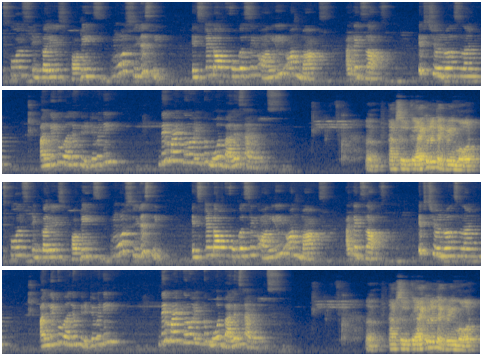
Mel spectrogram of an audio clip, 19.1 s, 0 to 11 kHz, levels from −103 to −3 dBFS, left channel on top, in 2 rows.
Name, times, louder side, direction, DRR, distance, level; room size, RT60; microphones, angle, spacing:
voice 1, 0.2-3.2 3.8-6.4 6.9-7.6 8.3-9.6 10.3-11.8 12.7-14.8, right 2 dB, 25° right, -1 dB, 1.4 m, -25 dB
voice 2, 15.8-16.4 16.8-18.9, left 1 dB, 60° left, -10 dB, 2.4 m, -21 dB
9.0 x 6.7 x 2.8 m, 0.69 s
head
